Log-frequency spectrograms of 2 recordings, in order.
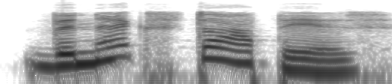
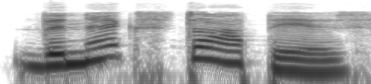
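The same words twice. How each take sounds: The two takes are said the same way.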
